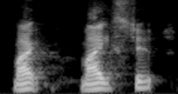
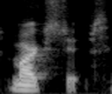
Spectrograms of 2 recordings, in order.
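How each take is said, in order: First: "Mike Stoops?" asked with a rising, doubtful tune; unsure question. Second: Said in the usual way. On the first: Shown as a demonstration.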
